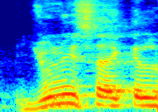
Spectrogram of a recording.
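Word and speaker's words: unicycle: यूनिसाइकल में यू हमारा वोवेल है लेकिन साउंड कंसोनेंट की है इसलिए हमने यूज़ किया है ए।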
